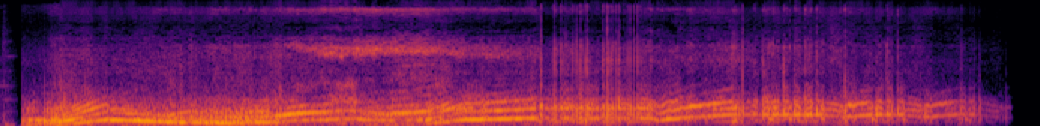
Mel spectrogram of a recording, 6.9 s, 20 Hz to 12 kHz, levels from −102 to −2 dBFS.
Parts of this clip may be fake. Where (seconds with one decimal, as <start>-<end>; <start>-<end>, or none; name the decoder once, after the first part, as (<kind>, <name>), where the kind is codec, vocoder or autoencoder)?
0.9-2.4 (codec, HILCodec); 2.9-3.6; 4.3-6.4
